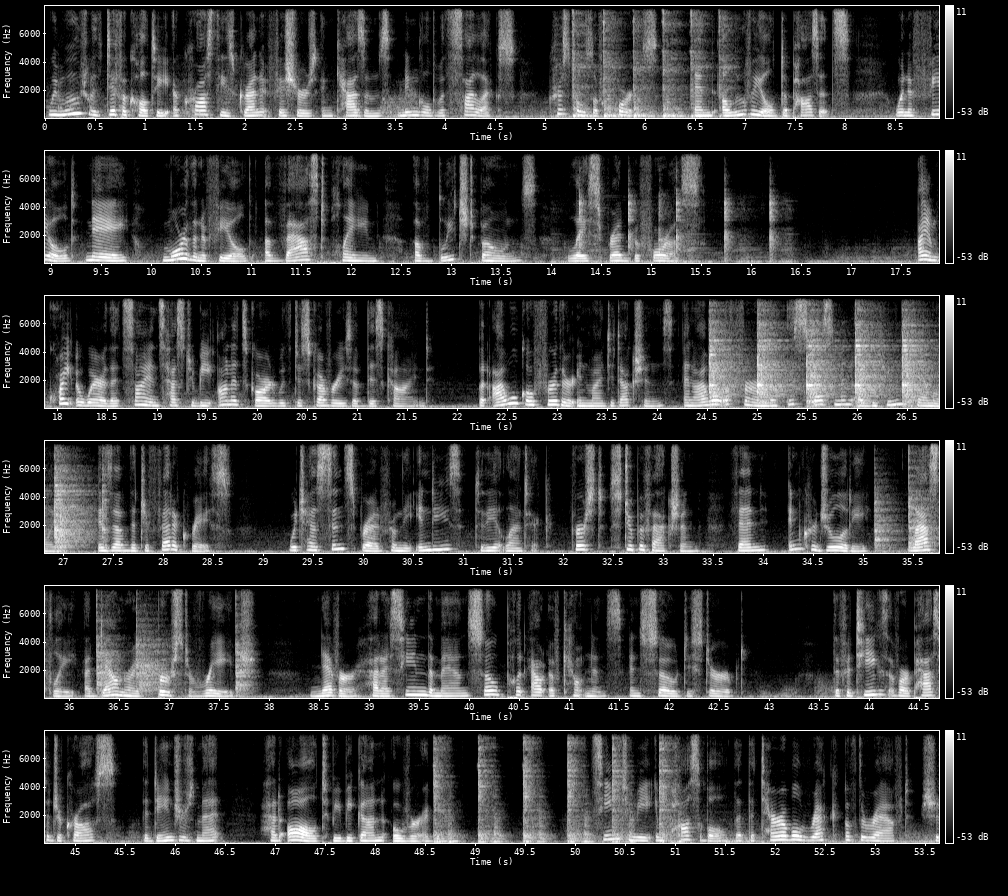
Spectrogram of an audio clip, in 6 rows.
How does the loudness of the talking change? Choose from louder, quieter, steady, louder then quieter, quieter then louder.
steady.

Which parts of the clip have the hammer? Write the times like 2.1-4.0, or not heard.
5.1-6.9, 13.9-16.4, 24.5-27.4, 35.1-37.9, 48.4-51.1.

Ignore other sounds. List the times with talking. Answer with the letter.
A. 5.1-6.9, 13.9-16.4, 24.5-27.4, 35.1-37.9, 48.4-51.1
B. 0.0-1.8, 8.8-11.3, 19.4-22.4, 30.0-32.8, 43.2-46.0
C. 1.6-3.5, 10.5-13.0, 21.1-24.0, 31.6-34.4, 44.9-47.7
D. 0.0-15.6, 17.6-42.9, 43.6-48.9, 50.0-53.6
D.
